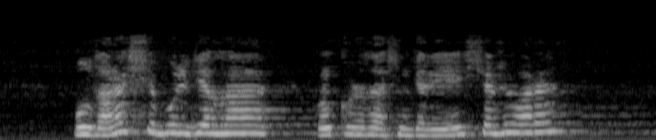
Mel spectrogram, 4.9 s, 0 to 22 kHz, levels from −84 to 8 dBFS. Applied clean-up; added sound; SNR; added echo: none; none; none; reverberation time 1.1 s.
